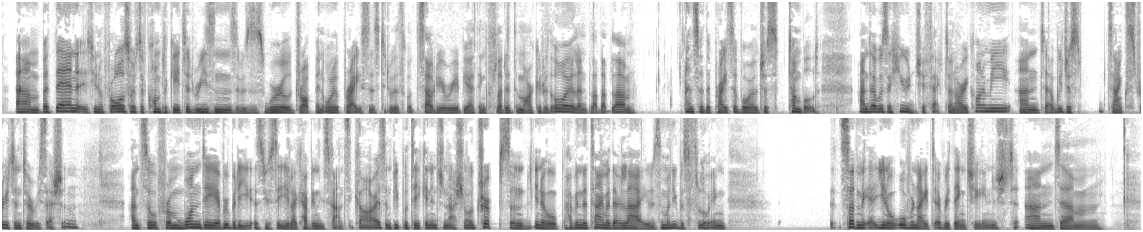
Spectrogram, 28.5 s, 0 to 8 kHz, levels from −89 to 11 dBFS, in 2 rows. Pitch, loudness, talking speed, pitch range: 170 Hz, -21 LUFS, 215 wpm, 160-185 Hz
